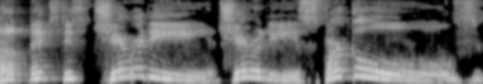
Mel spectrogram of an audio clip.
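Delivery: strip club emcee announcer voice. Calling out numbers, showing the voice a woman said she has: strip club announcer voice. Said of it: "like a strip club announcer voice".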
